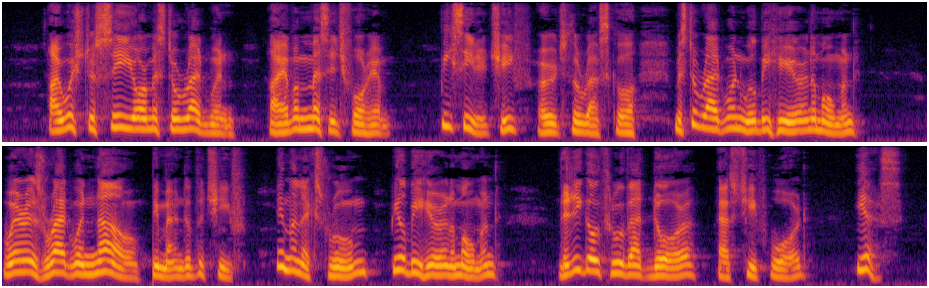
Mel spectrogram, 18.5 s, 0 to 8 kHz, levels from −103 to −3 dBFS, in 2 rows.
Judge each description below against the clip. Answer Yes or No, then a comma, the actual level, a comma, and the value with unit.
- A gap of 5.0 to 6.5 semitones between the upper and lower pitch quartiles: Yes, wide, 5.6 semitones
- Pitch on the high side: No, medium, 165 Hz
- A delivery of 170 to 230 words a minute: Yes, average, 175 wpm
